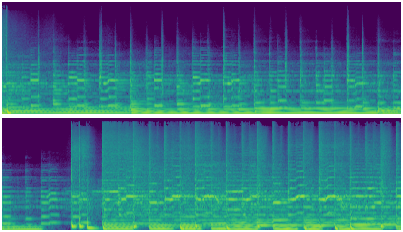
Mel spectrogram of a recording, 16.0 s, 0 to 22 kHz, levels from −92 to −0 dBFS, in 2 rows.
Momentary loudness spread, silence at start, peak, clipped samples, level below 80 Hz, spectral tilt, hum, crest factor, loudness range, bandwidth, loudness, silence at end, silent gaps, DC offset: 6 LU; 0 s; -6 dBFS; under 0.1%; -22 dBFS; -5.5 dB/octave; none; 12 dB; 5 LU; 19 kHz; -20 LUFS; 0 s; none; under 0.1%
